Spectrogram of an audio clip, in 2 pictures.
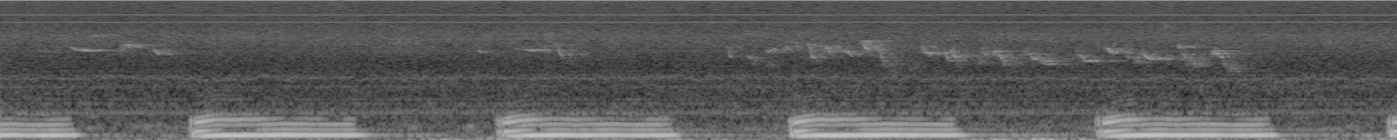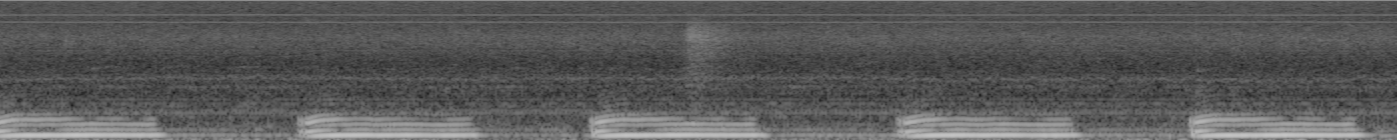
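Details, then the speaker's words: Egophony on auscultation: patient saying the letter "i" over a region of pleural effusion or tumor, giving repeated sustained nasal, bleating, goat-like voiced sounds. "le pedimos que diga la letra i y entonces escucharíamos lo que conocemos como eufonía esta es la letra i en una zona con derrame pleural o con tumor"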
